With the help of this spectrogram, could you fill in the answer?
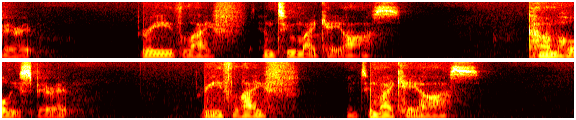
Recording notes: Recorded live at New Providence Community Church.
